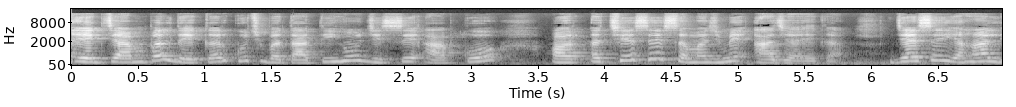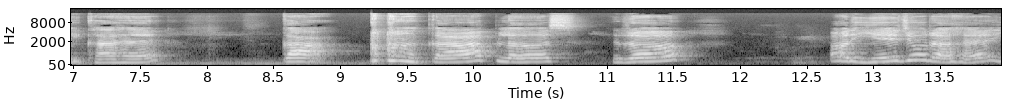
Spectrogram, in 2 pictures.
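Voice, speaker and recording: A woman teaching Hindi to young children, speaking slowly and patiently, repeating words and asking the class questions. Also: high-pitched, animated, a bit bright.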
